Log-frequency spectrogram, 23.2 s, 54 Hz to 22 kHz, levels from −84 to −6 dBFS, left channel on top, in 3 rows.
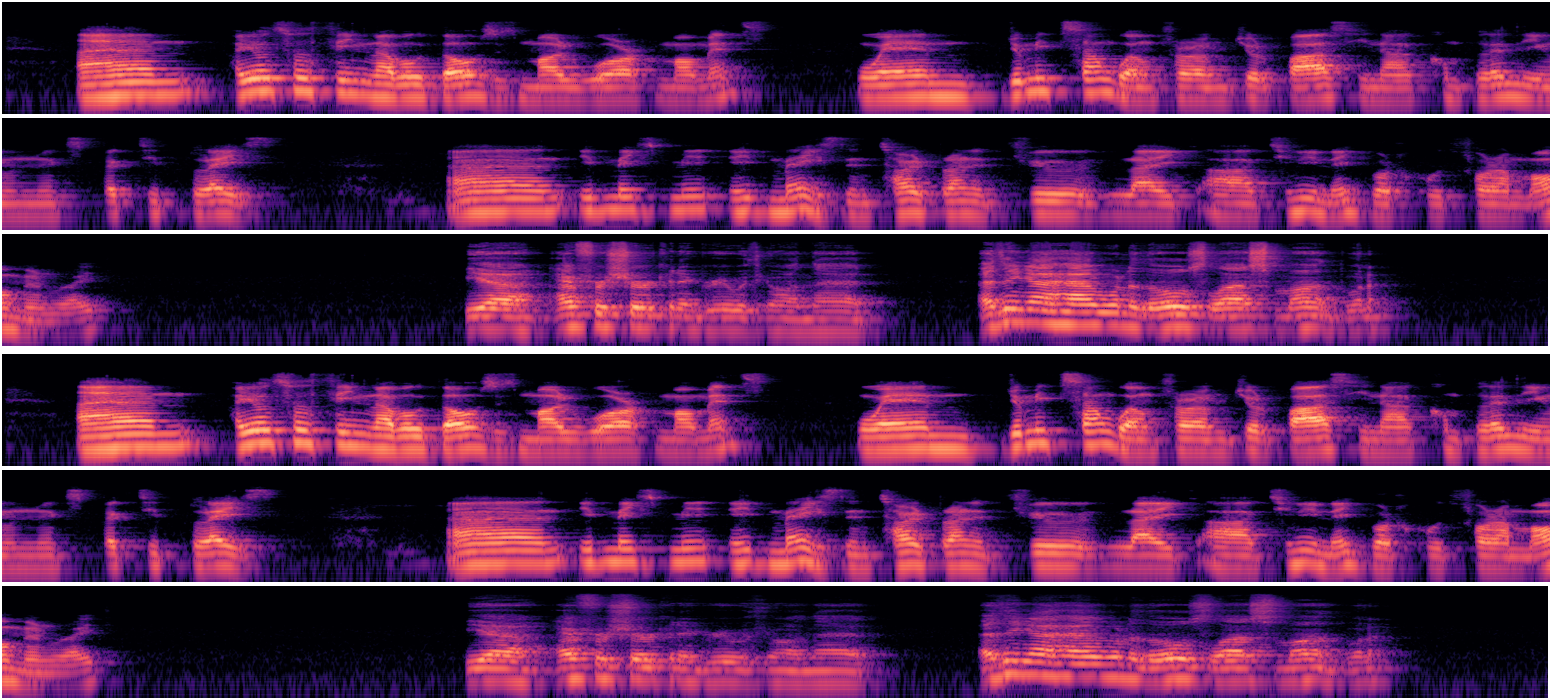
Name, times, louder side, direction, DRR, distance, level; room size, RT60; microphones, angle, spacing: voice 1, 0.4-3.7 4.3-9.0 10.0-15.9, right 3 dB, 15° right, 14 dB, 0.4 m, -26 dB
voice 2, 17.8-19.8 20.4-22.3, left 3 dB, 50° left, 7 dB, 1.2 m, -26 dB
8.8 x 3.3 x 6.4 m, 0.41 s
head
